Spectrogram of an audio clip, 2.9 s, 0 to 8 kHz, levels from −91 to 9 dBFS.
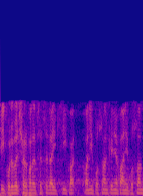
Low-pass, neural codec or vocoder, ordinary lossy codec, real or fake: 7.2 kHz; none; AAC, 16 kbps; real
